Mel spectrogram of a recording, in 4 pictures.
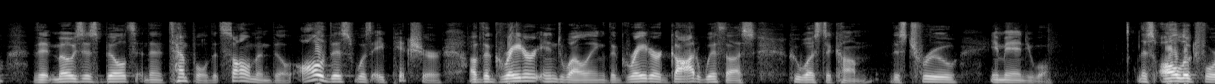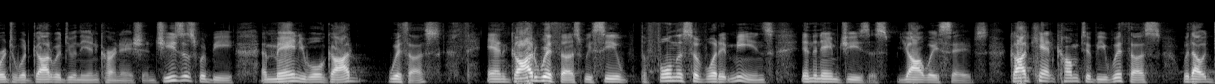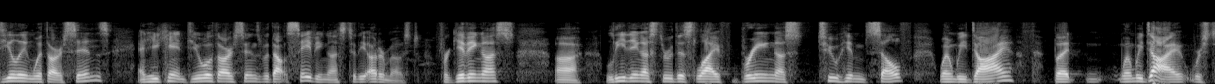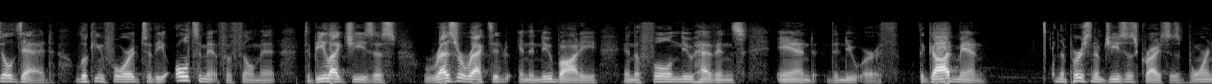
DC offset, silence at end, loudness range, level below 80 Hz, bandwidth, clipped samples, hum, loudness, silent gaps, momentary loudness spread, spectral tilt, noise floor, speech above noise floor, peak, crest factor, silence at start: under 0.1%; 0 s; 4 LU; -48 dBFS; 8 kHz; 0.1%; none; -16 LUFS; none; 16 LU; -4.5 dB/octave; -61 dBFS; 45 dB; 0 dBFS; 16 dB; 0 s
